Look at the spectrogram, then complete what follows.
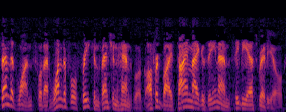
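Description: A male announcer in scripted 1950s radio style, with a mid-pitched voice and very animated intonation. The old recording is muffled, with faint hiss. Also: normal speed.

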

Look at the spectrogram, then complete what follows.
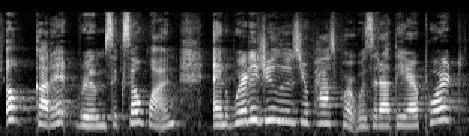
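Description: Woman acting out a courteous, high-voiced hotel receptionist. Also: animated, fairly quick. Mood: polite. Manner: courteous, professional. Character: polite, measured hotel front desk receptionist.

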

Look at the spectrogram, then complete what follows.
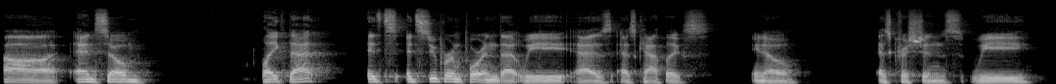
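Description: A man speaking as an interview guest in a casual, earnest way, pausing often as he searches for words. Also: sits low, fairly even intonation. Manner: halting, searching, full of pauses and filler likes.

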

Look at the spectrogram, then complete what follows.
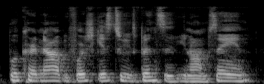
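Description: A woman's voice: sits low, steady tone, fast. Slangy, playful woman podcast guest. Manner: slangy, hyping up her friend. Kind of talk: casual playful chat.

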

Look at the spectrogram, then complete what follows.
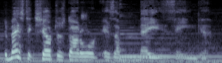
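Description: Woman podcast host, raspy and deep-voiced, chatty and rambling. Music bed behind her. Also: expressive, a little slow. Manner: rambling, repeats words, many "you know"s. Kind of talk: casual interview chat.

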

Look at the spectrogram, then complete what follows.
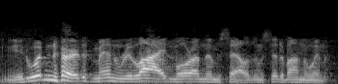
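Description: An actor playing a pompous, good-hearted middle-aged American uncle in an old-time radio comedy. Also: male voice, medium pitch, lively intonation, brisk, slightly rough. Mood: self-assured. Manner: pompous, musing, theatrical. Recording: muffled old radio recording, background hiss.

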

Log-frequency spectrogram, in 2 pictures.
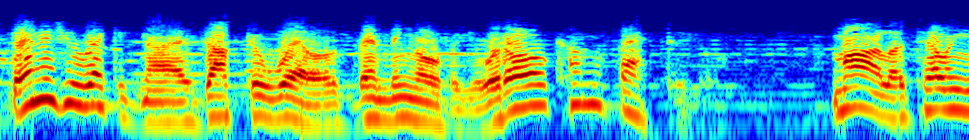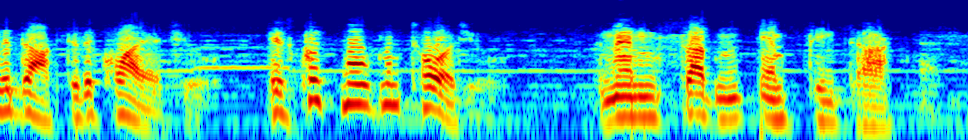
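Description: Casting: male narrator, medium pitch, measured suspense, vintage radio, narrow sound with faint music. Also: sing-song. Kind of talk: dramatic second-person 1940s-50s radio narration. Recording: tinny old radio recording with faint music.

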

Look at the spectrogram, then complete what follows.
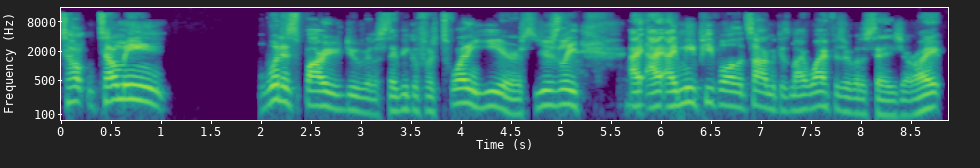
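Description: A man's voice: mid-range voice, animated, a little fast, dry recording, studio quality. A man hosting a podcast, chatting casually with his guest and reacting in short exclamations. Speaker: podcast host. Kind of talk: casual interview chat.

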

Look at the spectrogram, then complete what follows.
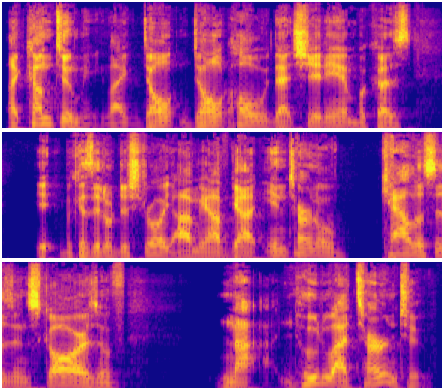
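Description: A man with a big, deep voice, talking bluntly about running a startup in a casual podcast conversation. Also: expressive, unhurried, no echo, studio quality. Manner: blunt and forceful, with mild swearing. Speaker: startup founder.

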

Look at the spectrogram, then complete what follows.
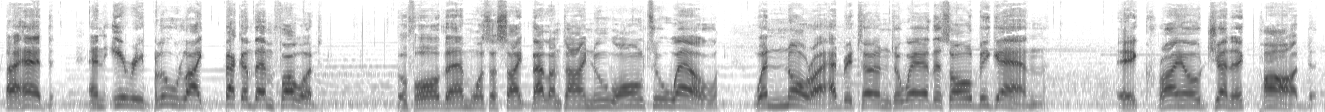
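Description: A man's voice: high voice, expressive, takes it slowly, faint music behind. A man narrating an old-time radio mystery from a script in a theatrical, portentous manner.

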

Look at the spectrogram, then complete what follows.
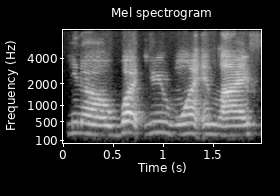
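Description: Slow-paced woman on slightly muffled audio. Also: mid-range voice, fairly even intonation. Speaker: podcast interviewer. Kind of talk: casual conversational interview.

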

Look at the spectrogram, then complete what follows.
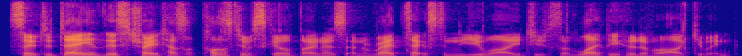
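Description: Male podcast co-host. Very low, forceful voice, halting casual conversational delivery. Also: expressive. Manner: halting, hesitant delivery with stammered repetitions. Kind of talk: casual chat.

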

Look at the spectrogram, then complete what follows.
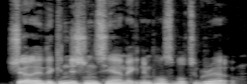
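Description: A brooding fugitive sellsword from a fantasy audiobook, voiced by a man. He is low-voiced, guarded and dry, often muttering as if tired of it all. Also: fast, natural voice. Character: weary, guarded male mercenary on the run. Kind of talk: fantasy audiobook character dialogue.

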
